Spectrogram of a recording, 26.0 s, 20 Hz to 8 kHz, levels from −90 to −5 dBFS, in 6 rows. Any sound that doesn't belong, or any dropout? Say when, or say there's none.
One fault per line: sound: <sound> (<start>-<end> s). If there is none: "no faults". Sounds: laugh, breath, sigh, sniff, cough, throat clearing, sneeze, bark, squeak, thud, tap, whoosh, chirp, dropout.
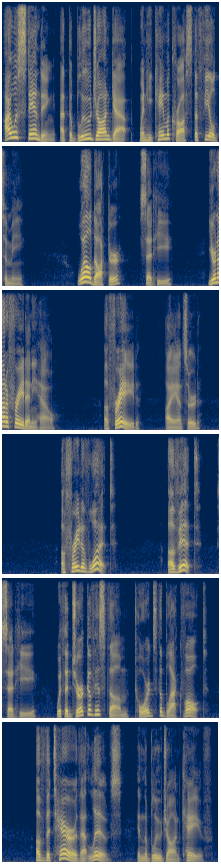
no faults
